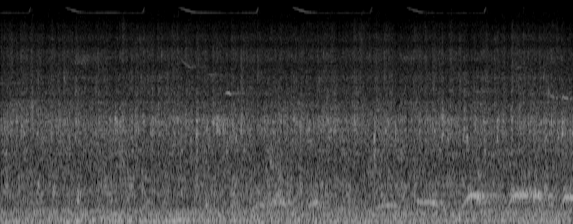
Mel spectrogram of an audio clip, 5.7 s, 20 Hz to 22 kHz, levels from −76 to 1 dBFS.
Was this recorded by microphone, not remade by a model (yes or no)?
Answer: yes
